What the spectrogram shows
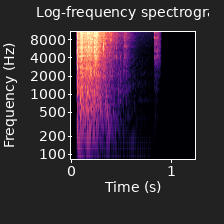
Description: Glass Impacts Debris; windows & mirrors

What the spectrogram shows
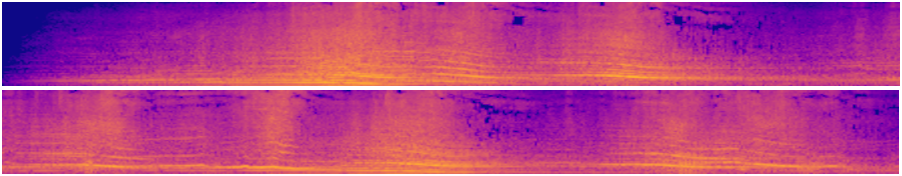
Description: Motorcycle Road Racing

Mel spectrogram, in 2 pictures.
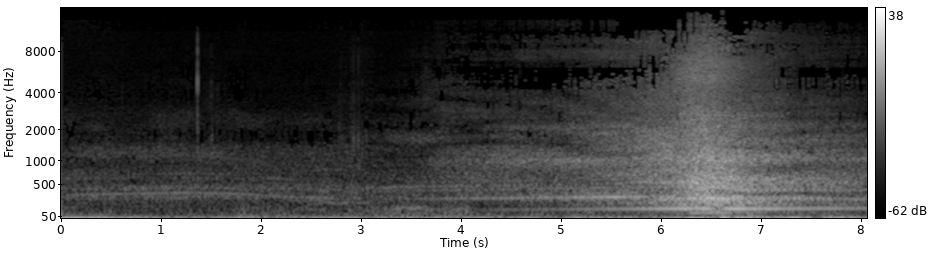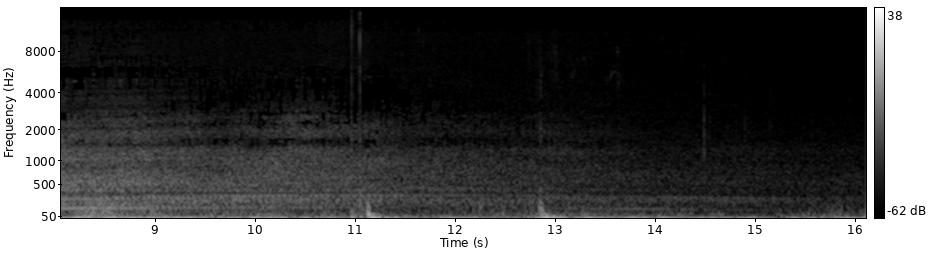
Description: Mustang Med By Highwa

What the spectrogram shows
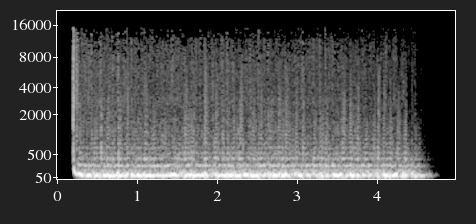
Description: Distortion Muffled Distorted Drone

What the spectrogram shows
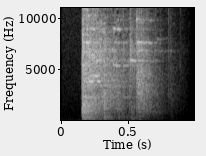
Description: Dish Falls Breaks

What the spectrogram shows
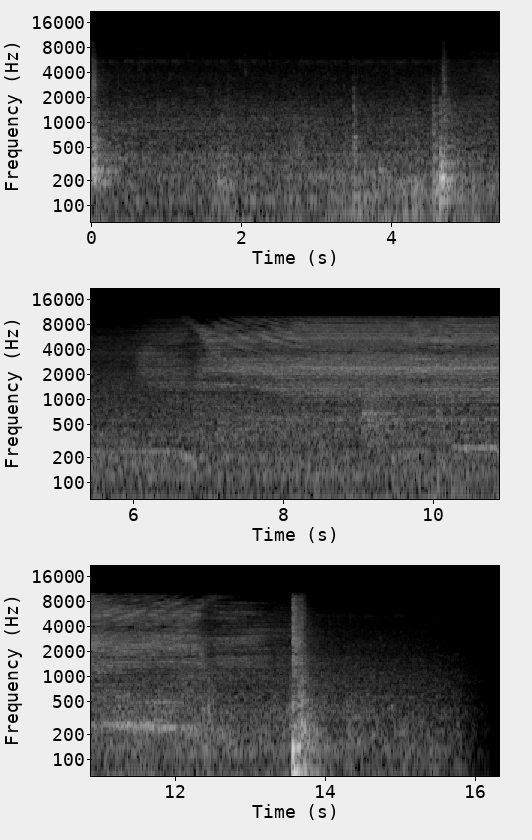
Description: Mill Machine Clunk, hydraulic

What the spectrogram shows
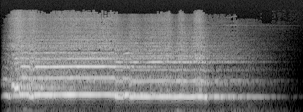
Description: Columbian Flute

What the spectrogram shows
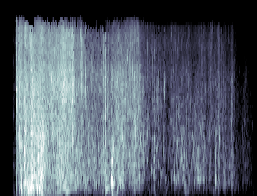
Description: Splash Large

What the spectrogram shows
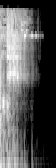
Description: Picture Frame Crash; housewares

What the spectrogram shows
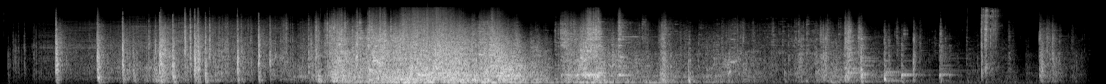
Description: House Collaps Crashi, crashes & creaks

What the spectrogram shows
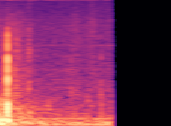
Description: FS Male On Hardwood, singles wood

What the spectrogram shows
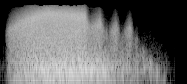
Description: Space Ship Slowing; Space Ship Slowing Down with Warble ( Low-pitch ); zaps

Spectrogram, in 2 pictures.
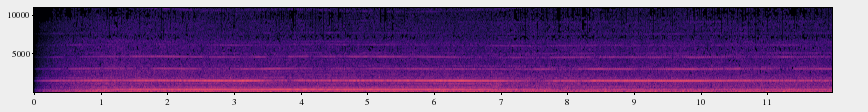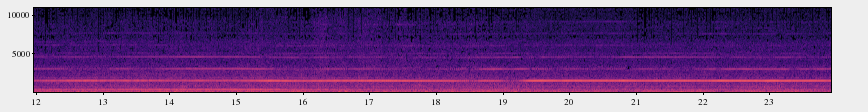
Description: OH6 Loach Interior, little bird

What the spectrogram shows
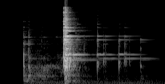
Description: Free Weights Exerci

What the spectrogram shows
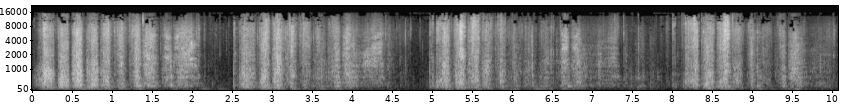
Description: Cut Slice Loop Bread, utensils

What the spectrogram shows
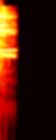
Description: Bullet Shell Copper, shell casings fall; Bullet Shell On Copper Tubing Quick

